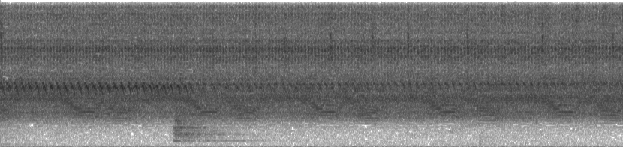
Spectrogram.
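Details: A continuous high, shimmering cricket trill rings out in the evening by an abandoned farm windmill, with one short metallic creak early on.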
